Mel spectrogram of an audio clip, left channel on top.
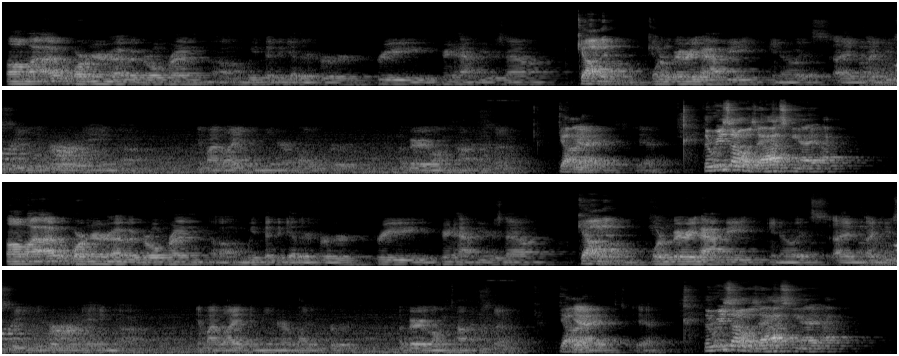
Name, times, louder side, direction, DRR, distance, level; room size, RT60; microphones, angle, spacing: voice 1, 0.0-5.3 5.9-10.4 10.9-12.4 12.9-14.1 14.6-15.0 15.3-15.5, right 2 dB, 75° right, 0 dB, 0.7 m, -34 dB
voice 2, 5.8-6.1 6.5-6.7 14.5-14.7 15.7-17.2, left 2 dB, 55° left, 1 dB, 0.6 m, -28 dB
sound 1, 8.6-14.1, equal, 10° right, 0.4 m, -42 dB
3.5 x 2.3 x 3.0 m, 0.94 s
head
